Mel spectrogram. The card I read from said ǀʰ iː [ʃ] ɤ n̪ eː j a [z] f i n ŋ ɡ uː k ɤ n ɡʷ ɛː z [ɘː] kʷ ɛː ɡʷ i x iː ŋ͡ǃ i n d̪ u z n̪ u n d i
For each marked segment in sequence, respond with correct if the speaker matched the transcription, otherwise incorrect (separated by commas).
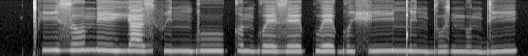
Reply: incorrect, correct, incorrect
